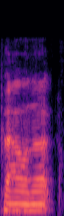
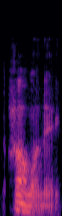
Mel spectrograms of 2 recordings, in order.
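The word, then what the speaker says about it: Palahniuk: I I always call him Palanuk. Chuck Palanuk but it's actually Pollenic because I read somewhere it's like Pollenic.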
